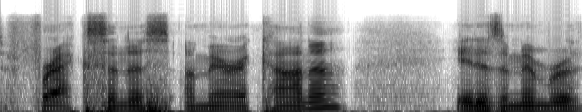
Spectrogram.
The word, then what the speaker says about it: Fraxinus americana: white ash the scientific name is pronounced fraxinus americana it is a member of the Olli ACA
